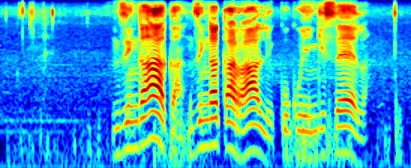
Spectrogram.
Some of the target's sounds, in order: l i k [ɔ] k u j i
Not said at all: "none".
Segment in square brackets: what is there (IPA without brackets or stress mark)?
u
